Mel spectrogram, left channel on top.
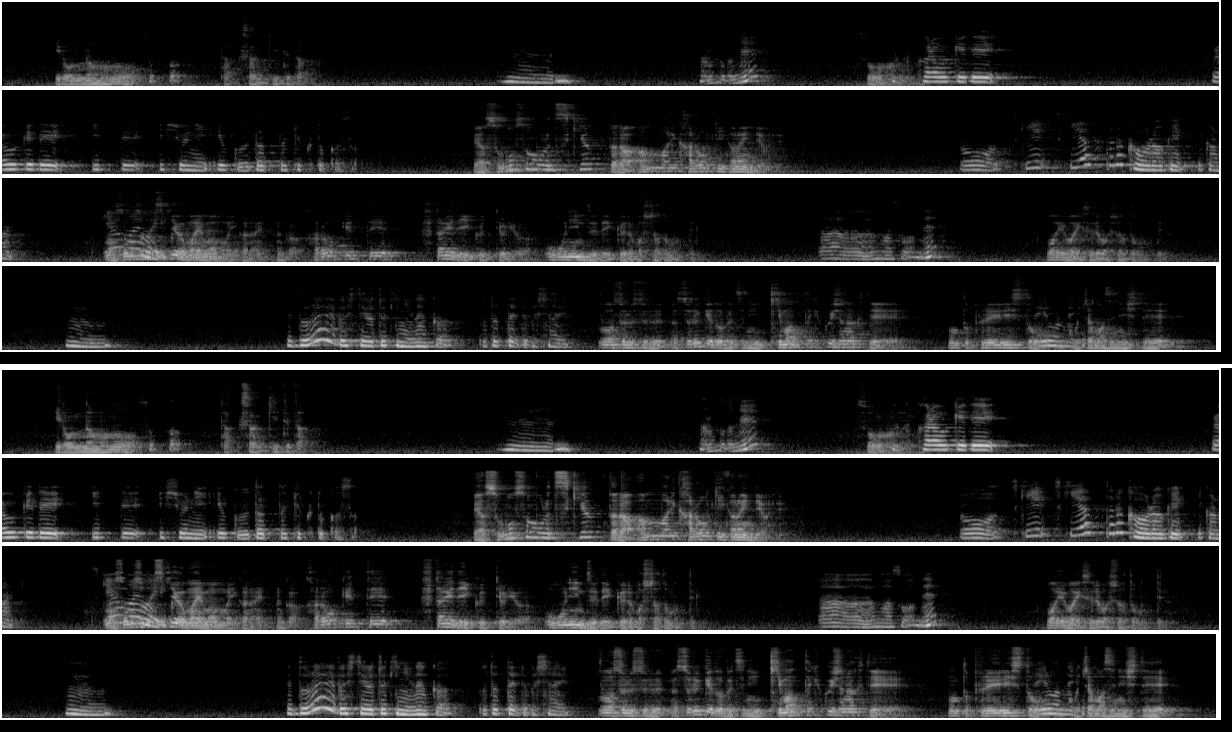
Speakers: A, on the right (about 75°); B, on the right (about 55°).
A: いろんなものを
B: そっか。う
A: たくさん聴いてた。
B: ーん。なるほどね。
A: そうなのよ。
B: なんかカラオケで、カラオケで行って一緒によく歌った曲とかさ。
A: いや、そもそも俺付き合ったらあんまりカラオケ行かないんだよね。
B: おー、付き、付き合ったらカラオケ行かない。付き合う前は行く。
A: まあそもそも付き合う前もあんま行かない。なんかカラオケって2人で行くってよりは大人数で行くような場所だと思ってる。
B: ああ、まあそうね。
A: ワイワイする場所だと思ってる。
B: うん。で、ドライブしてる時になんか歌ったりとかしない。
A: まあするする。するけど別に決まった曲じゃなくて、ほんとプレイリストをごちゃ混ぜにして、
B: あいろんな曲。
